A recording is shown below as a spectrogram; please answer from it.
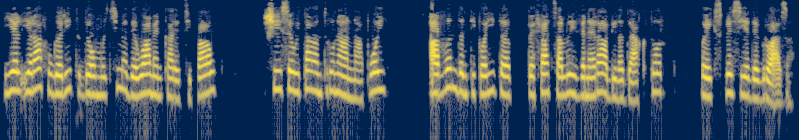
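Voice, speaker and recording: A woman's voice: fairly high pitch, dry recording. Woman narrating an audiobook, dry, lo-fi. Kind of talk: scripted narration. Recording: dull lo-fi audiobook recording.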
